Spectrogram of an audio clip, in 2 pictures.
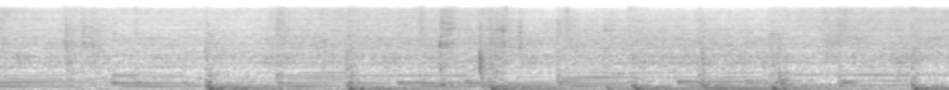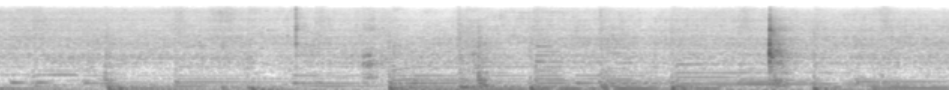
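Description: Shredded cabbage sizzling as it is stir-fried in a wok, with a wooden spatula scraping and knocking against the pan, and one sharp knock near the end.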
